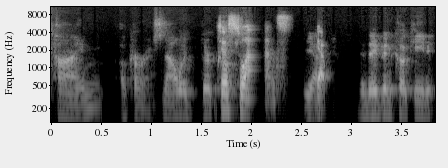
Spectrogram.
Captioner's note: speaking faintly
